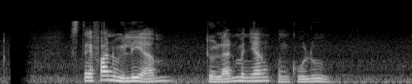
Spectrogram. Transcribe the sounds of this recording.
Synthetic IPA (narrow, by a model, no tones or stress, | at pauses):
st̪efanwiliamd̪̥o̤lanməɲaŋb̥ə̤ŋkulu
